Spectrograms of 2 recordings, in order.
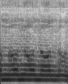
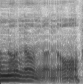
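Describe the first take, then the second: First: Said in the usual way. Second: "no, no, no, no" dropping low and soft; fading no. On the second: Shown as a demonstration. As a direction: let the no's sink away. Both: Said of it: "or no".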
